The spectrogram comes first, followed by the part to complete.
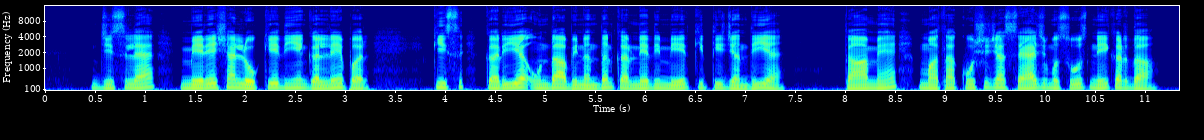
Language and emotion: Dogri, sad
